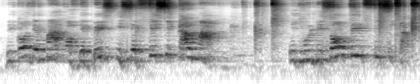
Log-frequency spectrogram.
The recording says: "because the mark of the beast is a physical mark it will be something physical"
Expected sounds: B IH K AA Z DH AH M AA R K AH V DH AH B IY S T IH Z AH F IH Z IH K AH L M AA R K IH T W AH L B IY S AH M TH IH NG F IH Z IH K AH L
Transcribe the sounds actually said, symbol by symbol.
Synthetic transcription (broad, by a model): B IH K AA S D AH M AA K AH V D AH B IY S IH S AH F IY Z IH K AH L M AA K IH T W AH L B IY S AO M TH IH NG F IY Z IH K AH L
